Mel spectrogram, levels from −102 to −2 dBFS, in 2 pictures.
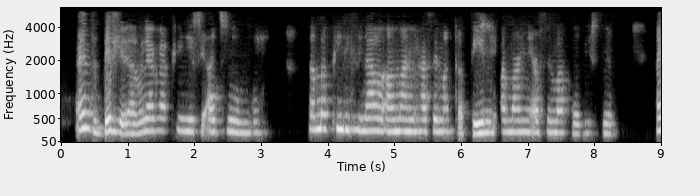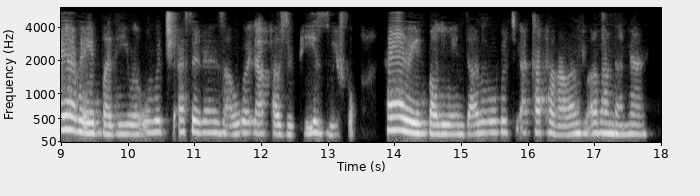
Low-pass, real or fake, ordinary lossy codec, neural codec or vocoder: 5.4 kHz; fake; MP3, 48 kbps; codec, 16 kHz, 1.1 kbps, Voila-Tokenizer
